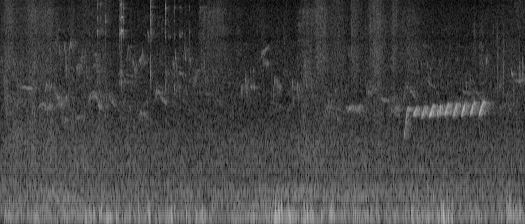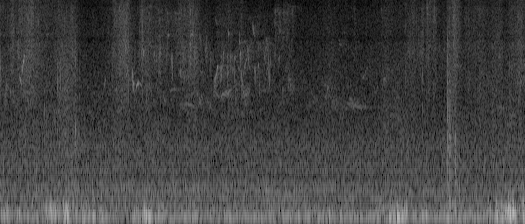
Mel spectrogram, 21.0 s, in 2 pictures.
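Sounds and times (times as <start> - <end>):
wind rumble on microphone: 0.0 - 14.4, 18.1 - 19.0, 19.9 - 21.0
small songbirds chirping: 0.0 - 21.0.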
